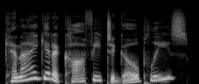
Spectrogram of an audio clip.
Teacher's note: The tone goes up slightly at the word coffee and drops softly at the end with please. It's friendly, confident, and polite.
